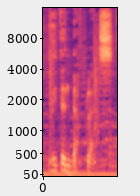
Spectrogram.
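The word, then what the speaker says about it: Wittenbergplatz: de cœur a été witenberg plat oui c'est un W là-bas le W se prononce V si vous cherchez votre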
